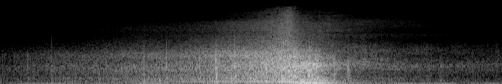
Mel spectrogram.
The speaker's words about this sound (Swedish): Denna gång så stannade en bil direkt vid vägen så fort de ställt sig.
